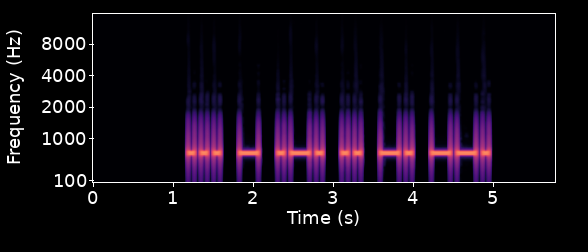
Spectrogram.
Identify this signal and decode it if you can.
Morse code, heard as a keyed tone, about 15 wpm, 700 Hz. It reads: STRING
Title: Multi-letter Phonemes 15wpm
